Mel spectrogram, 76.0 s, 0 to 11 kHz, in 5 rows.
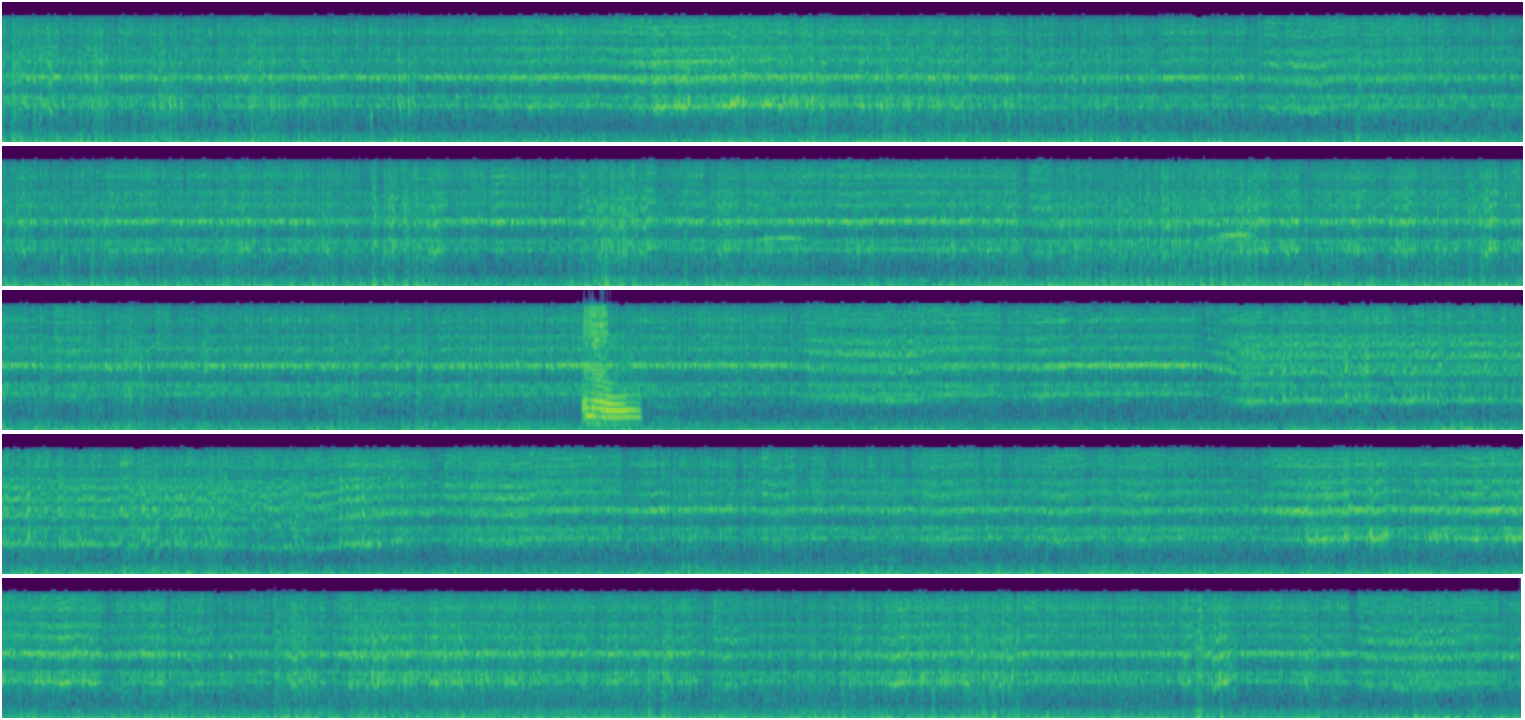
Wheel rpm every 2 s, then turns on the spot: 240, 230, 230, 220, 230, 230, 230, 230, 230, 230, 230, 230, 230, 220, 230, 230, 230, 230, 240, 220, 230, 200, 160, 160, 180, 210, 230, 230, 230, 220, 230, 220, 230, 230, 230, 230, 230, 220.
none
